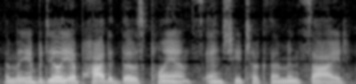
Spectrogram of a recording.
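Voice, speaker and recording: A woman's voice: on the low side, moderate pace, no room sound. A woman reading a children's story aloud in an informal way. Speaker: storybook reader.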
